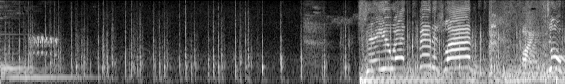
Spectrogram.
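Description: Cartoon hoofbeats: a quick, uneven run of light taps as a pony runs and trots on a dirt path, after a held music note fades. About five seconds in, cheerful music starts, with a high voice singing a wordless tune over it.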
